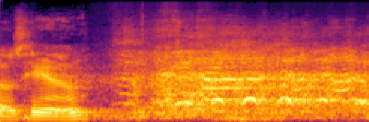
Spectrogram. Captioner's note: audience laughing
